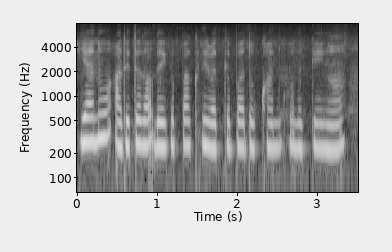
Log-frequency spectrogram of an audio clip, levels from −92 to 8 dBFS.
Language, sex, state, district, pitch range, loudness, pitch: Garo, female, Meghalaya, West Garo Hills, 235-250 Hz, -18 LUFS, 245 Hz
